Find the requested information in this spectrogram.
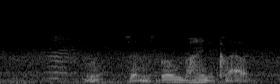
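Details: Honey bees recorded 12-11-23, giving short buzzy flight hums that swoop up and down in pitch as insects pass close, several overlapping passes within under three seconds over quiet background hiss.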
